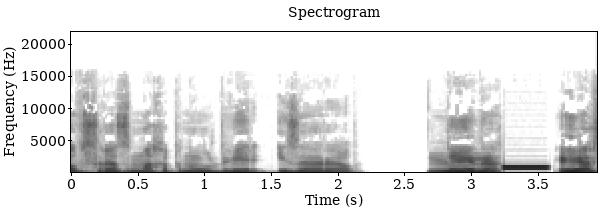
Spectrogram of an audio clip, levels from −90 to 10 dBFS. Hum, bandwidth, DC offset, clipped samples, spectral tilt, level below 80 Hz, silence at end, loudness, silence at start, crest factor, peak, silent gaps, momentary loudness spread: none; 11.5 kHz; under 0.1%; under 0.1%; -6 dB/octave; -54 dBFS; 0 s; -13 LUFS; 0 s; 12 dB; -2 dBFS; 2.23-2.65 s; 16 LU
